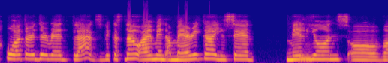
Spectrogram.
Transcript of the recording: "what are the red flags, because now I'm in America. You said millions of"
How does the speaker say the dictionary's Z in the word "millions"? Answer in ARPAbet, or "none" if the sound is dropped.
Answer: S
